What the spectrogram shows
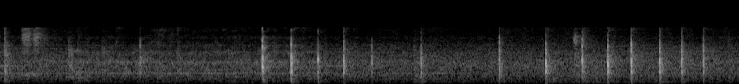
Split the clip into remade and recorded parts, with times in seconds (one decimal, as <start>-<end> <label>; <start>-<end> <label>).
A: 0.0-0.7 recorded; 0.7-3.2 remade; 3.2-7.4 recorded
